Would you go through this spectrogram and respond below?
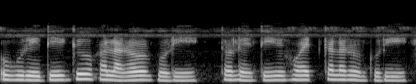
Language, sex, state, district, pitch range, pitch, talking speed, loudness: Chakma, female, Tripura, Unakoti, 185-210 Hz, 205 Hz, 160 wpm, -17 LUFS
